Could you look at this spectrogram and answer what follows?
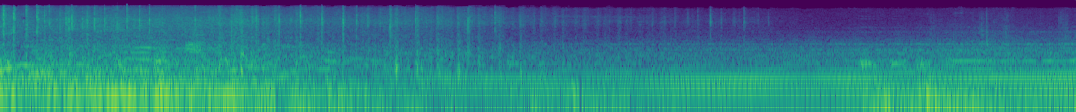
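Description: A pigeon coos softly against a dense, busy background with some flapping and other noise, the calls low and blurred in the mix.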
